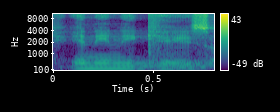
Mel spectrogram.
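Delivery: ordinary delivery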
